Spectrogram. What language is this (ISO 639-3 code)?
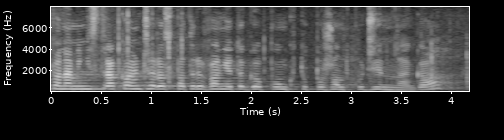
pol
